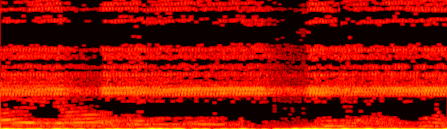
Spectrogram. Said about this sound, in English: Is anybody burning? You see anybody burning? Look, he's sleeping through the fire alarm.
